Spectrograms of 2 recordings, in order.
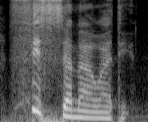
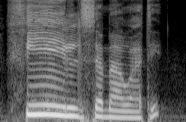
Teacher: We're jumping the ya, which is the med in fi. We're jumping the lam as well in al-samawati. We're jumping those two letters and we're jumping to the scene that has a shadda.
